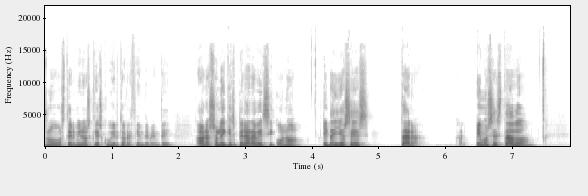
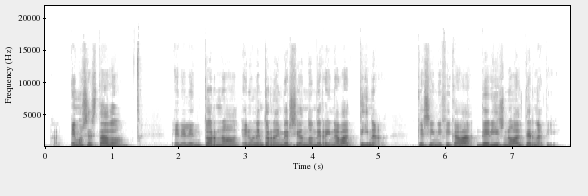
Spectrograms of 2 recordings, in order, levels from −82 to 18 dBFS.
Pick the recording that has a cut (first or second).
first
